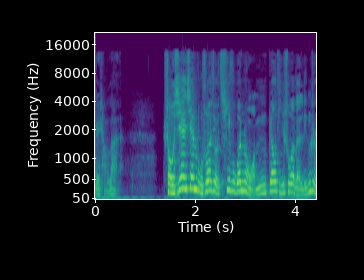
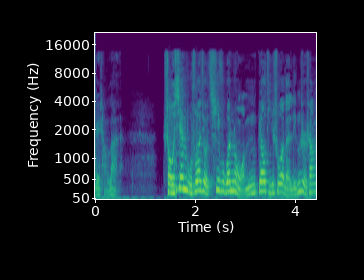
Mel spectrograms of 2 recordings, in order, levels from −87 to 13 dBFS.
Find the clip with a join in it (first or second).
second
